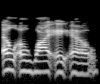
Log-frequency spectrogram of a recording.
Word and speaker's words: Loile: So I'm on Instagram at Loyal, like, and it's pronounced Loyal, but it's spelled Loile.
